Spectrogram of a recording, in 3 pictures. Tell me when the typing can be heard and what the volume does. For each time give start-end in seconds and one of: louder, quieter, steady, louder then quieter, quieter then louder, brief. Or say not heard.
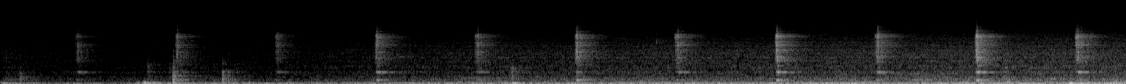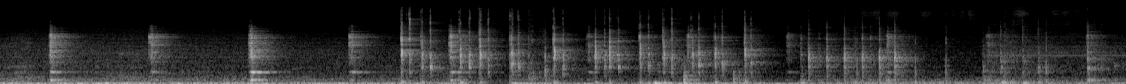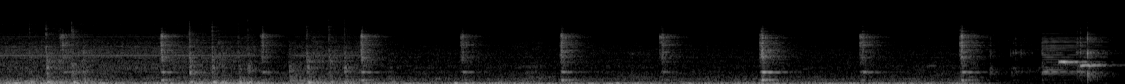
15.2-26.2 quieter.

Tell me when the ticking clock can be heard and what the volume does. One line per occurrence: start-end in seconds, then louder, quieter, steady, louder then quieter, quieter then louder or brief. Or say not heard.
0.0-33.7 louder then quieter.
